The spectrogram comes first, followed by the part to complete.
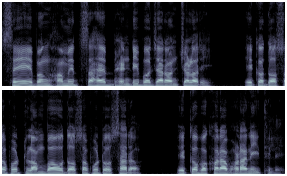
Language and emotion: Odia, neutral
